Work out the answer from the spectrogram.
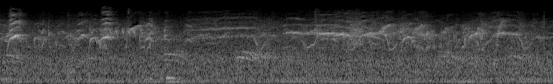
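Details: Eurasian teal group on a pond at Tokorozawa Aviation Park, 19 January 2023, gives high, clipped whistled notes overlapping steadily; background includes separately recorded park ambience layered over the site sound.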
